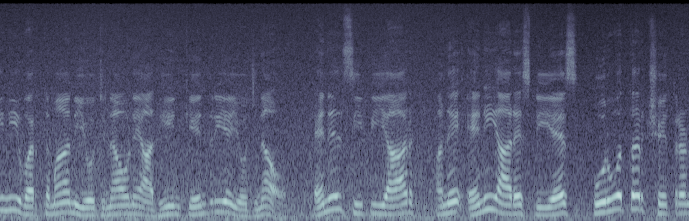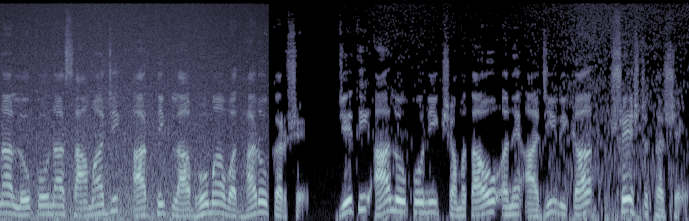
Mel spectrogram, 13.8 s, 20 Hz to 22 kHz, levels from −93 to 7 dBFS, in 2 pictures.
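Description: Overdone noise removal runs from 9.58 s, just after "લાભોમાં વધારો", to the end: an over-aggressive noise reducer gates frequency bands near the noise floor, leaving twinkling near-silence where room noise, about 13 dB below speech, was.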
